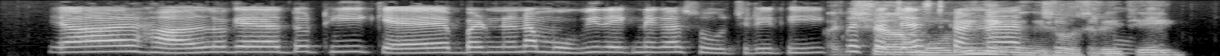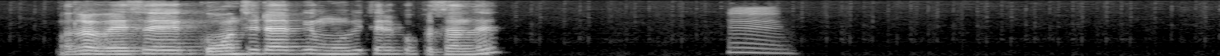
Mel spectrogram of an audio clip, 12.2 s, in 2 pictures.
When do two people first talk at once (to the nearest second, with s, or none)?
4 s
